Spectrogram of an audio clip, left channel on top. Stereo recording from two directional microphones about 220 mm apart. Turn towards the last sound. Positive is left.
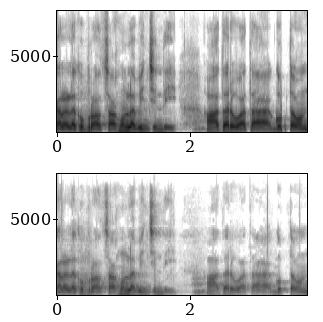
turn(degrees=50)  # may be behind; listen again after turning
